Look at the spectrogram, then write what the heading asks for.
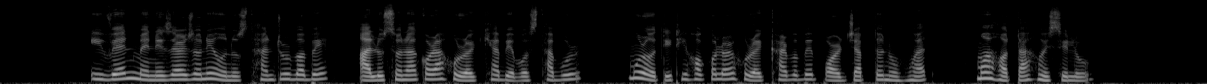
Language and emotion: Assamese, sad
